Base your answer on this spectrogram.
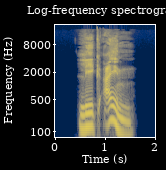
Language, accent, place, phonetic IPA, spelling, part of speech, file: German, Germany, Berlin, [ˌleːk ˈaɪ̯n], leg ein, verb, De-leg ein.ogg
- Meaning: 1. singular imperative of einlegen 2. first-person singular present of einlegen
